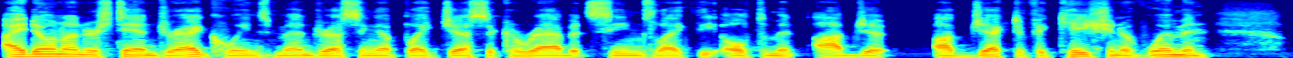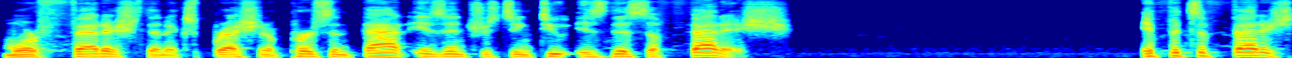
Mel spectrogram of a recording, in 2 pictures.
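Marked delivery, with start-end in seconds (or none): none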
